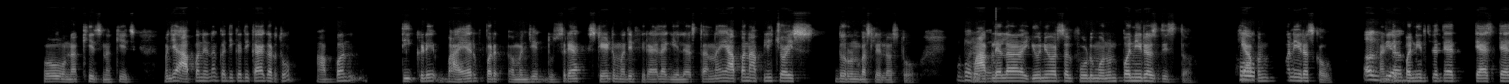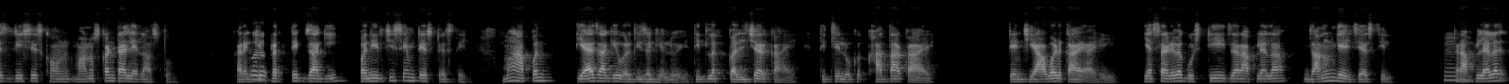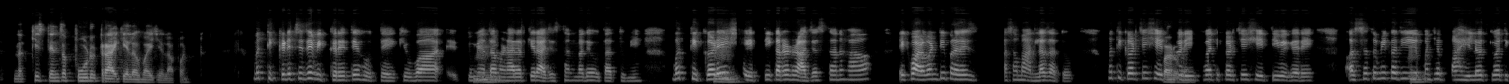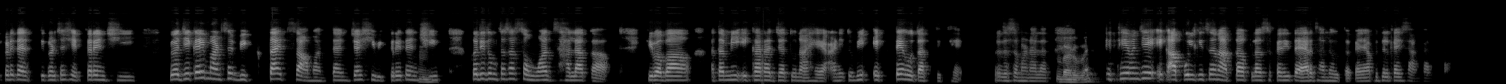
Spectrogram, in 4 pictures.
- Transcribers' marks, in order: other background noise; in English: "चॉईस"; "पाहिजे" said as "पाहिजेल"; tapping
- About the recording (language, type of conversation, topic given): Marathi, podcast, एकट्याने स्थानिक खाण्याचा अनुभव तुम्हाला कसा आला?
